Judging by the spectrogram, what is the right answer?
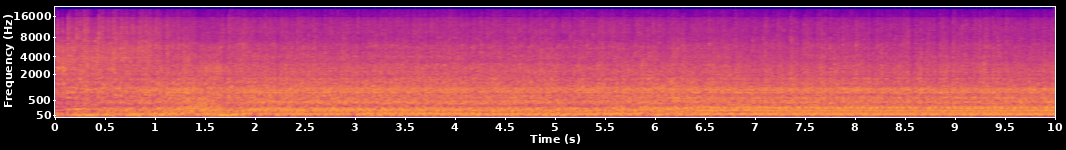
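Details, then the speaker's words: Big-block nitrous Chevy Nova after two pistons were replaced because of a burnt piston, warming up, carburetor still not fully tuned. Deep, even, lumpy rumble with no knocks or misses; best it has run. "well guys this the best has sounded or ran since we've had it and I'm still not real keen on this carburetor"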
